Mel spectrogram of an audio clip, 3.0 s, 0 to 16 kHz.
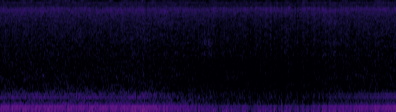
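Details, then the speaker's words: Columbia valve amplifier after fitting a 220-ohm cathode resistor: steady low buzz near 100 Hz with harmonics, about -60 dB at the speaker; rectified mains hum on a 50 Hz supply that vanishes with the mid control up and grows with reverb. "Quite a bit of hum. So on the F&T plot, we've got a hum at 94 hertz. So that's rectified hum."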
